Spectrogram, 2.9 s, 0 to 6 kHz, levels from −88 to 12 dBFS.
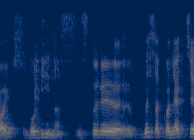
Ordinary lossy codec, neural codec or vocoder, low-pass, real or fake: Opus, 64 kbps; codec, 44.1 kHz, 7.8 kbps, Pupu-Codec; 5.4 kHz; fake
